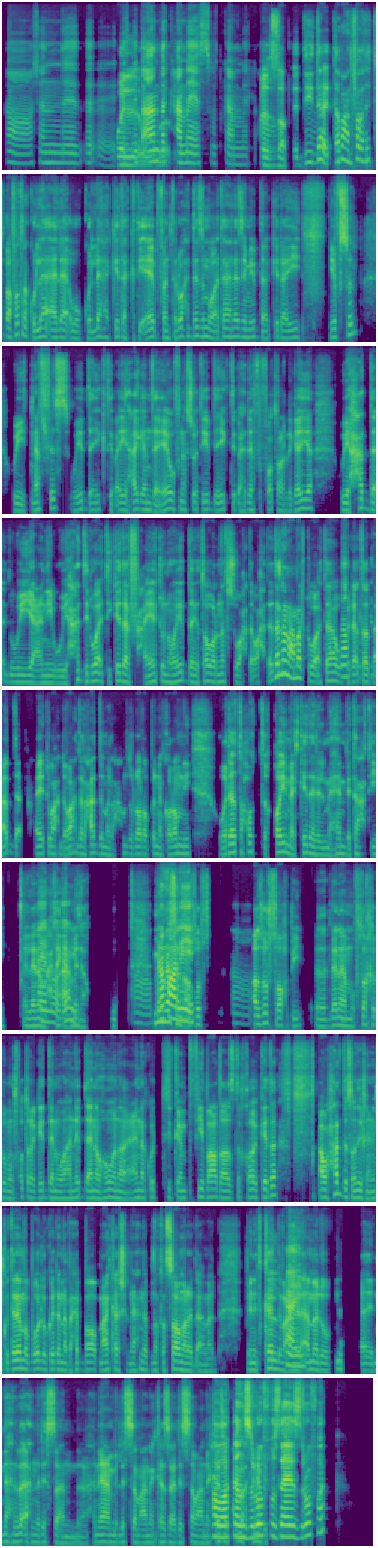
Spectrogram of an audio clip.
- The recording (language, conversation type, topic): Arabic, podcast, إيه نصيحتك لحد جديد حاسس إنه عالق ومش عارف يطلع من اللي هو فيه؟
- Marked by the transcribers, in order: unintelligible speech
